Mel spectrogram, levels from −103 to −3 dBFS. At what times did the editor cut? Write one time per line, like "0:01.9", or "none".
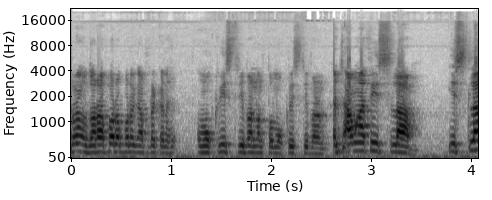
0:02.7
